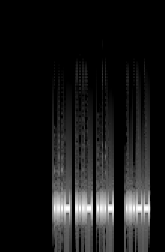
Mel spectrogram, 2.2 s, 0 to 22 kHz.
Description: Morse code, heard as a keyed tone, about 46 wpm, 700 Hz. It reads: VVV 3
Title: K1USN SST QSO Practice 50wpm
